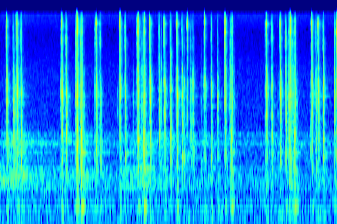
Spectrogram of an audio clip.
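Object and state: Plastic mechanical keyboard being typed on.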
